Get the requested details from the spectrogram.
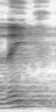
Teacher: ہا پیش ہو، نتلوہ، ذالک نتلوہ، عین زبر ع، لام یا زبر لی، یا ساکن سے پہلے زبر ہے، حروف لینیا ہے، اس کو کھینچنا نہیں ہے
